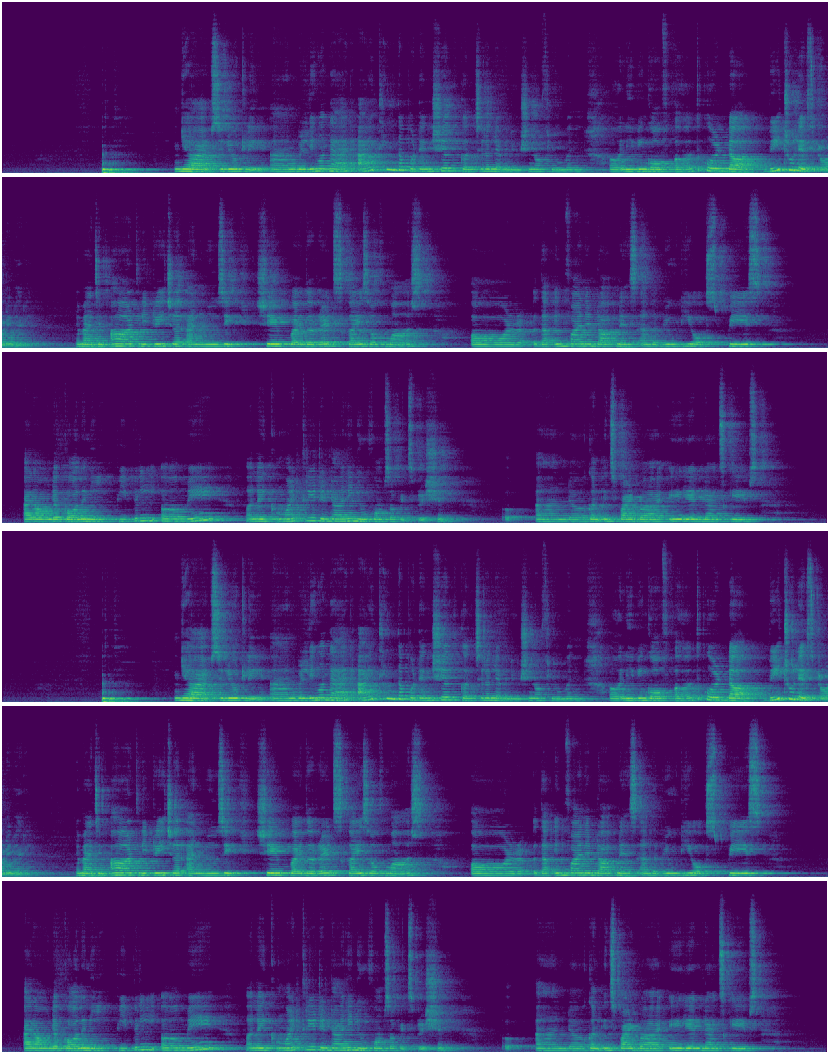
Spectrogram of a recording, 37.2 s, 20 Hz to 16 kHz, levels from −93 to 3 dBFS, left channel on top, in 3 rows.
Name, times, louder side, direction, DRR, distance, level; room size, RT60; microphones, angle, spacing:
voice 1, 1.5-1.9 2.6-12.8 13.5-15.9 16.2-18.7 19.4-23.7 25.1-28.0 28.4-31.5 32.3-32.4 32.8-36.1, equal, 15° right, 4 dB, 4.0 m, -24 dB
27.0 x 26.5 x 8.2 m, 1.2 s
head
